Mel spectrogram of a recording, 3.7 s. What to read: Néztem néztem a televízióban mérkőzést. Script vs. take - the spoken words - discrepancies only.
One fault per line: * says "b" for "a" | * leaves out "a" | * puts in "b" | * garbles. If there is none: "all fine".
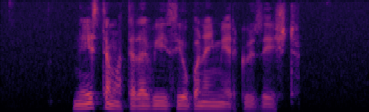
* leaves out "néztem"
* puts in "egy"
